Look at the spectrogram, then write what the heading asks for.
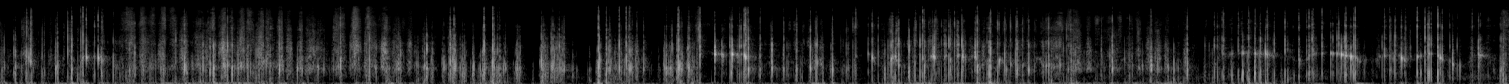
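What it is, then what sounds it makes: Plastic deodorant stick. A small, hollow white plastic deodorant stick with a light blue plastic cap is tapped and scratched with fingernails close to the mic. Fast, dense clicks and scratchy scraping sit mostly in the mid range around 1 kHz, with little low end. Each hit is dry and dies away almost at once.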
